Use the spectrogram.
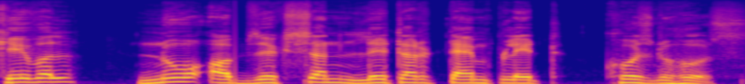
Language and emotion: Nepali, neutral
